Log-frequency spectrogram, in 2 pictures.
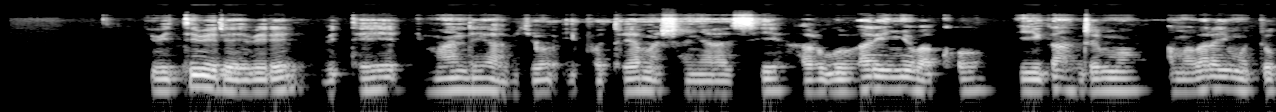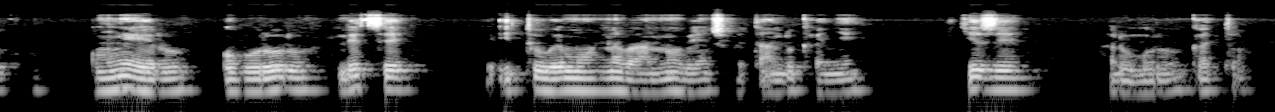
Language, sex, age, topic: Kinyarwanda, male, 25-35, government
